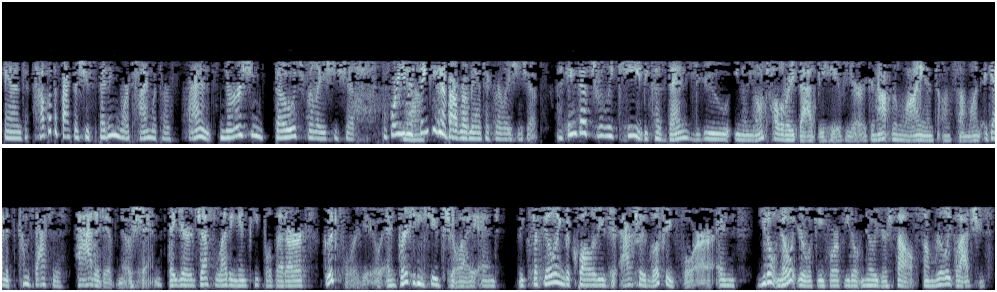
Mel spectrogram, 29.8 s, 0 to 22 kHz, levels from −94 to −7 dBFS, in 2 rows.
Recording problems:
garbled, watery; badly; nothing above 4 kHz

